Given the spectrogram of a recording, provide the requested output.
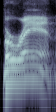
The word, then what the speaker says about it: Burran: is a young lady how do you pronounce the last name ban Baran Okay ban with the family crisis center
